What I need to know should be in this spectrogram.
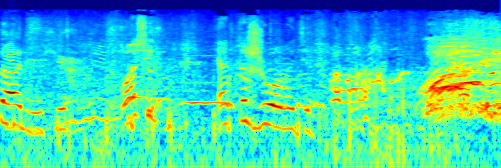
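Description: A young girl talks close by.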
